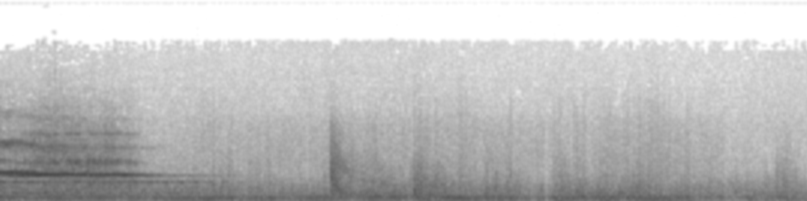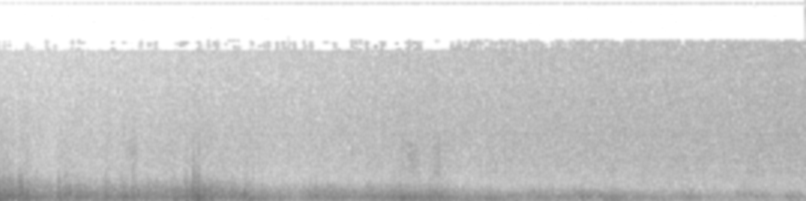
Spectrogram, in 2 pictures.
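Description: A held organ chord cuts off about two seconds in. Under and after it comes a loud, low rumble with a few sharp cracks, which dies away gradually over the second half.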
